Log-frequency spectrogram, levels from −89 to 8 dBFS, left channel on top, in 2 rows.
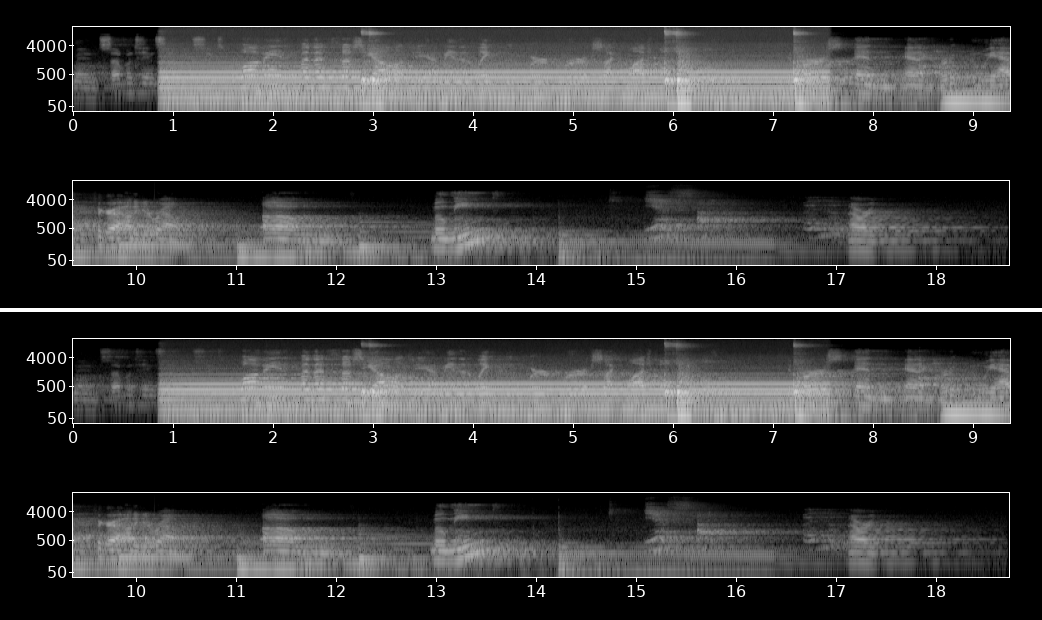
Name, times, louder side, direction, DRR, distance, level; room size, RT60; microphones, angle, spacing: voice 1, 0.0-2.1, left 4 dB, 85° left, 14 dB, 0.7 m, -45 dB
sound 1, 0.8-7.6, left 1 dB, 30° left, 0.4 m, -23 dB
voice 2, 1.7-6.6 7.1-10.5 11.2-12.0 12.9-13.5 17.1-17.4, equal, 5° left, 4 dB, 1.2 m, -31 dB
sound 2, 1.8-13.3 14.0-16.4, right 1 dB, 45° right, 1.1 m, -39 dB
voice 3, 8.4-8.9 14.2-15.9 16.7-17.0, right 1 dB, 25° right, -4 dB, 6.4 m, -45 dB
26.5 x 14.5 x 7.3 m, 2.9 s
head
